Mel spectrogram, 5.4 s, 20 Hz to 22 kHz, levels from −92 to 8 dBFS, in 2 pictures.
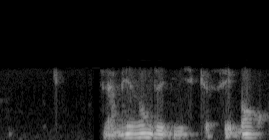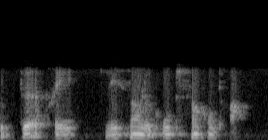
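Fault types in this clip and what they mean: Dialogic VOX ADPCM: The speech was stored in the 4-bit Dialogic (OKI) ADPCM format used for phone menus and voicemail, at a rate that fits 6,000 samples a second, about 24 kbps. That sampling rate leaves nothing above 3 kHz, so the speech sounds narrow and muffled throughout. The coarse 4-bit steps damage it heavily, leaving a gritty hiss that tracks the speech and rises and falls with it.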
